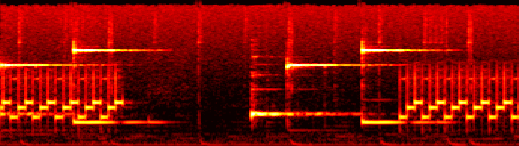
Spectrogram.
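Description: A telephone rings in a telephone counselling service (Telefonseelsorge) office in Neuss city centre, with a bright, warbling electronic tone in repeated bursts separated by short pauses, clear with no talking.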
